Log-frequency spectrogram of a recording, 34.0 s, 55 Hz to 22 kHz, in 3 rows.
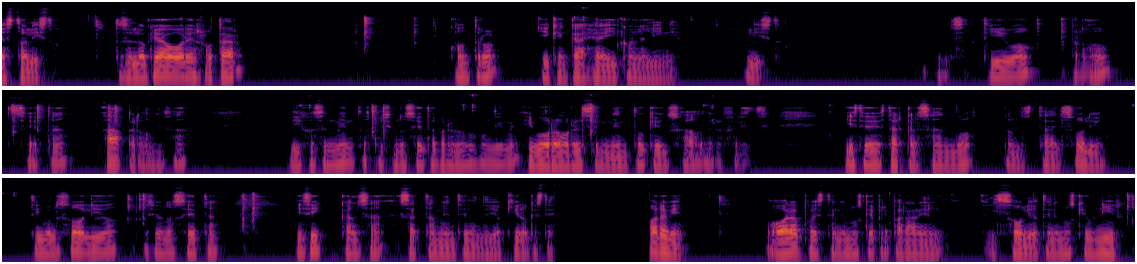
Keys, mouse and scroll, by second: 0.3 scroll up 2, 3.6 r, 5.8 ctrl+click, 6.9-8.0 drag, 9.6 Tab, 10.7 Tab, 12.4 a, 13.0-13.4 scroll up 2, 14.4 click, 15.1 z, 16.0 right click, 17.2 Delete, 18.4 click, 18.9-19.6 scroll down 1, 19.6-21.1 middle drag, 22.7 click, 24.0 z, 25.1 KP_1, 26.3-26.7 scroll up 2, 28.5-28.8 scroll down 2, 31.6-33.2 drag.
